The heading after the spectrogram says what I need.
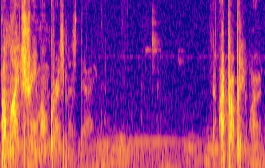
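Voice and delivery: hushed secret whisper. Real, not acted. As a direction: whisper it so she can't hear. Hiding plan from partner.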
